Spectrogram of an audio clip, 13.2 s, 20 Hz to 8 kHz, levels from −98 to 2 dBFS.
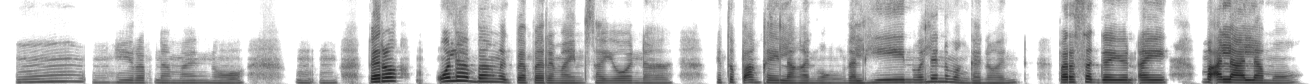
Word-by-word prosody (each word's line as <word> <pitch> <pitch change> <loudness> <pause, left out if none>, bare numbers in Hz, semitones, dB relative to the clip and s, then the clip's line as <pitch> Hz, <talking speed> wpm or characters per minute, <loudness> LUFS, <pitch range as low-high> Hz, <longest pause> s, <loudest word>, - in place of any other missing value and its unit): Hmm, 290 +5 -14
ang 215 0 -23
hirap 210 -1 -13
naman 200 -1 -15
'no. 180 +1 -14 0.5
Mm. 190 0 -19 0.3
Pero 320 +5 +8 0.4
wala 345 +4 +6
bang 295 -1 +1
nagpapa-remind 205 -6 -5
sa'yo 190 +1 -9
na 175 -1 -14 0.4
ito 230 0 -9
pa 235 - +1
ang 225 - -16
kailangan 190 -4 -5
mong 175 +1 -13
dalhin, 225 +6 -4
wala 255 +6 -4
namang 240 -9 -8
gano'n? 175 +4 -11 0.4
Para 240 +1 +5
sa 260 +2 0
gayon 230 -1 0
ay 225 0 0 0.3
maalala 225 -3 +5
mo? 195 +2 -12
215 Hz, 125 wpm, -20 LUFS, 190-240 Hz, 0.5 s, Pero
